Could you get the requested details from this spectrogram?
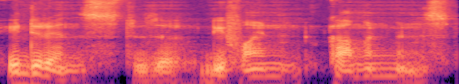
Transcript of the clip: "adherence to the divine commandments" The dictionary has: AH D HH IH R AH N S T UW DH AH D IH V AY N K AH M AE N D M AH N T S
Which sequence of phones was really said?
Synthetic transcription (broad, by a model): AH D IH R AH N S T UW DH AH D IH F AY N K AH M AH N M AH N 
